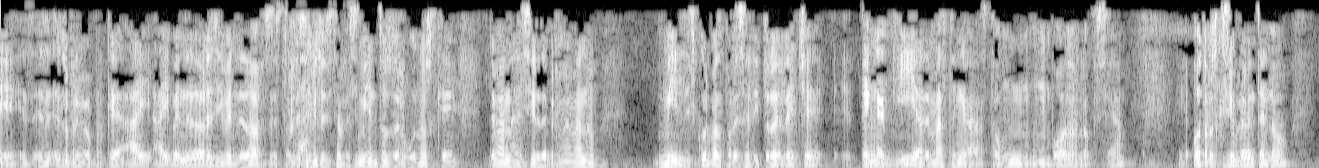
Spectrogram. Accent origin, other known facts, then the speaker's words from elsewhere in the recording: Ecuador; Nosotros sí tenemos, como ecuatorianos, la posibilidad de reclamar un servicio de calidad y devolver los productos.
